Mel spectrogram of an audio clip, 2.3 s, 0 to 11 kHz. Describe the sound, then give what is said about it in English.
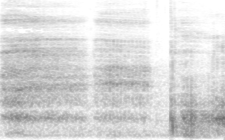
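A voice imitates heavy, rasping animal breathing: three or four loud, growly breaths in a row with brief pauses between them, and no other talking. “You don't hear a baying, but up on the right-hand side, like, up this kind of, like, maybe, like, 30, 40 feet embankment up onto this part of this valley, you hear paws scrabbling through dirt, and you hear just heavy breathing, like...”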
